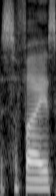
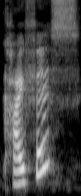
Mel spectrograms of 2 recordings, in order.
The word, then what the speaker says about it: Caiaphas: Why over Cephius Cain? Caiaphas? Yeah, they pronounce it Caiaphas. For 10 years in my head, I've been pronouncing it Cephius, so I'm just not gonna...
